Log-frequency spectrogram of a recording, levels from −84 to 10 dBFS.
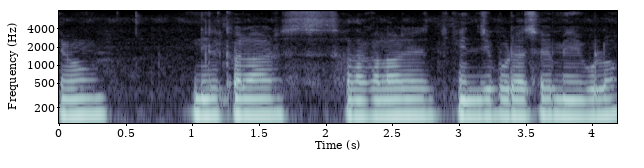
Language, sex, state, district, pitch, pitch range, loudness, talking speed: Bengali, male, West Bengal, Jhargram, 135 Hz, 135-140 Hz, -15 LUFS, 155 wpm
